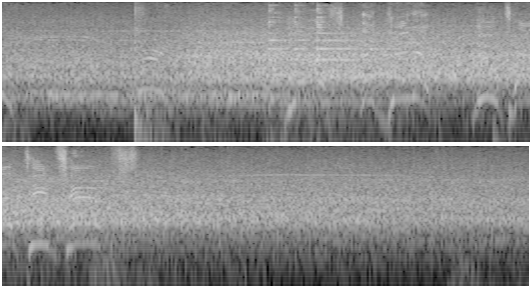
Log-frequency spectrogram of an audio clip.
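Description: A large arena crowd cheers and whistles.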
